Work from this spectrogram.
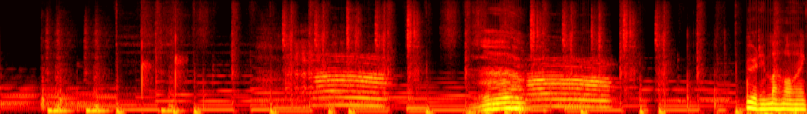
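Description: Livestock calls from the Minecraft video game, several drawn-out harmonic bleats and moos rising and falling in separate bursts, with game clicks and rustling between them at moderate volume.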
